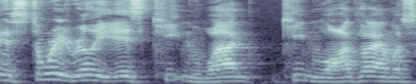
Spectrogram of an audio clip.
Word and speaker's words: Wagler: You would think it's Swagler with the way it's spelled, but it's Wagler.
